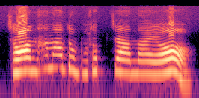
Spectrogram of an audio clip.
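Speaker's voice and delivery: put-on high, loud little-boy voice; defiant child. A narrator's reading. Small son denying fear to his father, defiant. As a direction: protest bravely as a small boy.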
